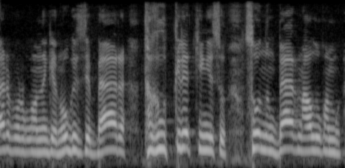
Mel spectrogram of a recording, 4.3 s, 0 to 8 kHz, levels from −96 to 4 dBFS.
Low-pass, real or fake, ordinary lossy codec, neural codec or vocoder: none; real; none; none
